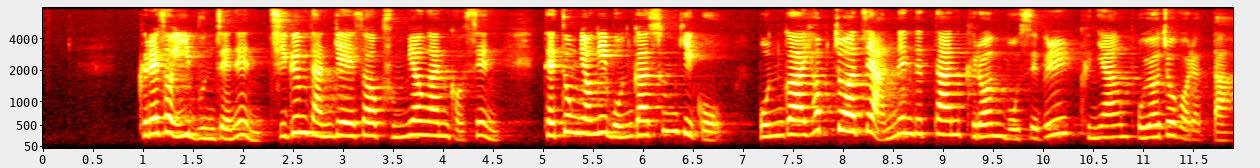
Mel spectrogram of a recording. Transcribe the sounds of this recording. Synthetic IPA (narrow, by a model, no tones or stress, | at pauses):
kɯɾe̞sʰʌimund͡ʑe̞nɯnt͡ɕiɡɯmtanɡe̞ːsʰʌpummjʌŋɦanɡʌsʰɯn | te̞tʰoŋɲʌŋimwʌnɡasʰumɡiɡo | monɡaçjʌp̚t͡ɕ͈oɦad͡ʑianːɯndɯtʰankɯɾʌnmosʰɯbɯɭkɯɲaŋpojʌd͡ʑobʌɾjʌt̚t͈a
